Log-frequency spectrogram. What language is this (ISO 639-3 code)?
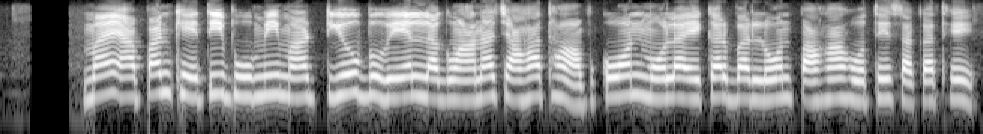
hne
